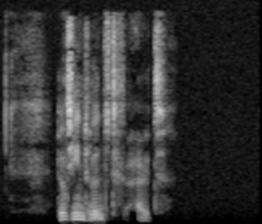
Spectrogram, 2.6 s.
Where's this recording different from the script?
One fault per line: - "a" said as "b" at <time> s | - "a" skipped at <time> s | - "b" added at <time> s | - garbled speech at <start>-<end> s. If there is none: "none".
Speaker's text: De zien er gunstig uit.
none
